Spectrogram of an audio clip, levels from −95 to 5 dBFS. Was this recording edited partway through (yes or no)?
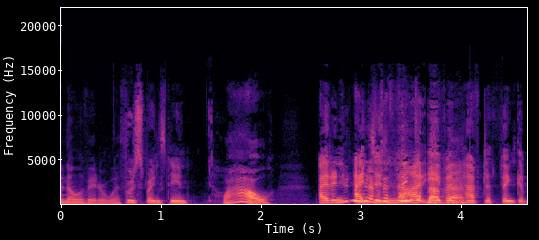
no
